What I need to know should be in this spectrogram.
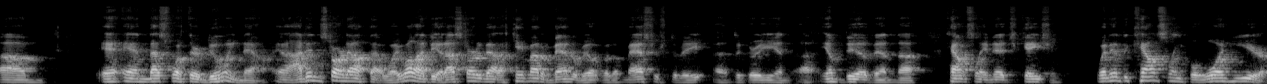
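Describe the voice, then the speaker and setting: A man's medium-pitched voice with a Tennessee accent, lively intonation and a fairly quick pace. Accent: Tennessee, Southern. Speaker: foundation president. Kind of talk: interview.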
